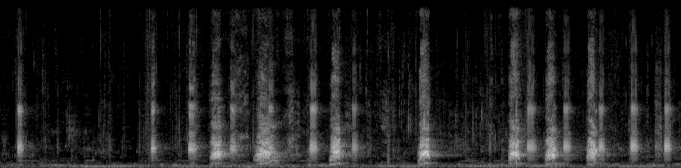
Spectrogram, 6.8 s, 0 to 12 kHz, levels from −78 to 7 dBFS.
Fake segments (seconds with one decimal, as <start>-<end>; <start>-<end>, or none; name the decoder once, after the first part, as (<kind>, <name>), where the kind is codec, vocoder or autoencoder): none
